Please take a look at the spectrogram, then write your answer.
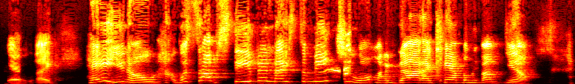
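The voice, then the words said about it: Heavy New York accent. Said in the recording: “I had a very heavy New York accent.”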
